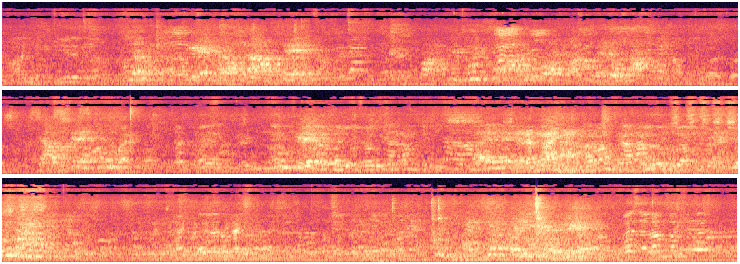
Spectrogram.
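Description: A crowd of men shouts and chants loudly close by.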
